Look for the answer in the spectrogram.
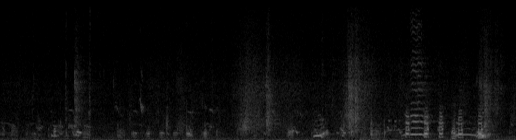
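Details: Chickens cluck in uneven bursts, scattered short notes growing busier toward the end with a run of clearer tonal clucks and a few harsh squawks.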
